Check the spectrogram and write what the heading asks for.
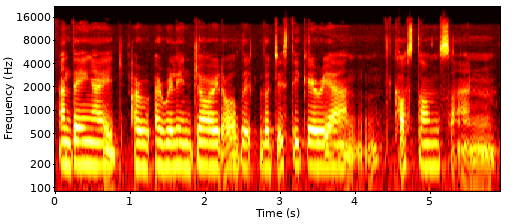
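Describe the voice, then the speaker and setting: A young woman from Ecuador, a native Spanish speaker, answering interview questions in English slowly and hesitantly, with many fillers. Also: fairly low pitch, gravelly, darkish tone, a little hiss or hum. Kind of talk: oral history interview.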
